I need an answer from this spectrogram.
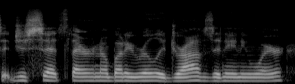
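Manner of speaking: ordinary delivery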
